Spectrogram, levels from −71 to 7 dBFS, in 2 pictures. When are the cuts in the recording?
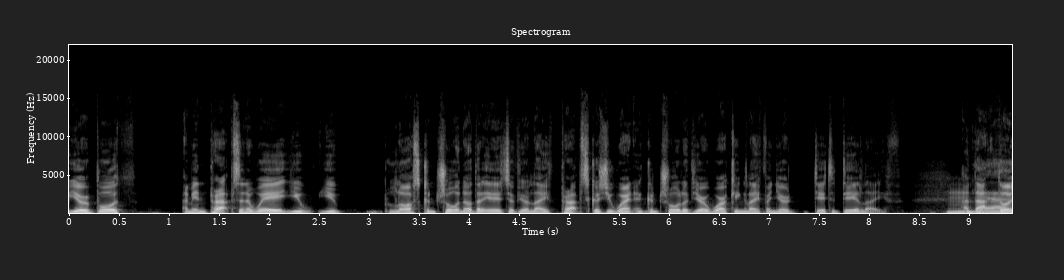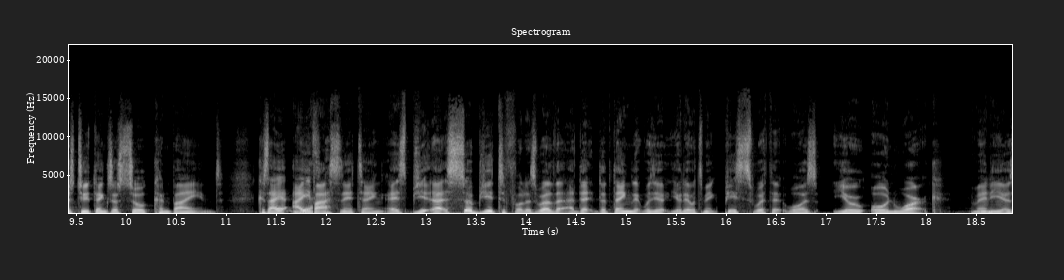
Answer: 11.9 s

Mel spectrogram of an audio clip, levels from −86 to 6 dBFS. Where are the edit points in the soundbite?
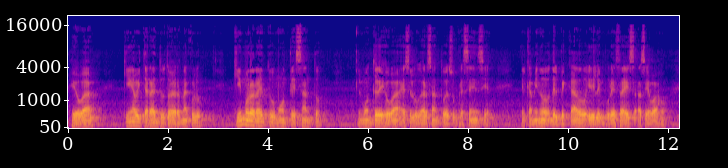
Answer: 5.6 s, 8.9 s

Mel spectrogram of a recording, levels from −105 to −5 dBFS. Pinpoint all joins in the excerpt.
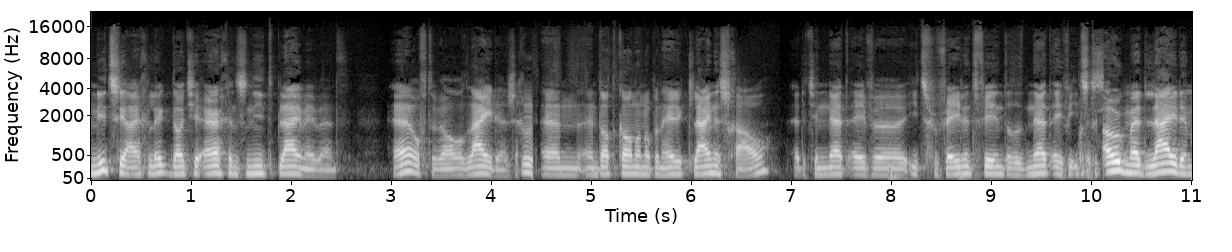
4.4 s, 6.9 s, 10.1 s

